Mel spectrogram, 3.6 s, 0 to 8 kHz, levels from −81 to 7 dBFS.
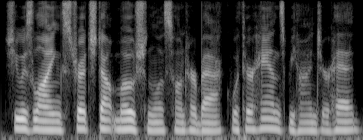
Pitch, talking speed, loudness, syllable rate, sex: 140 Hz, 250 wpm, -17 LUFS, 5.7 syllables/s, male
